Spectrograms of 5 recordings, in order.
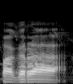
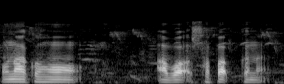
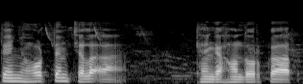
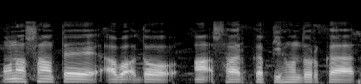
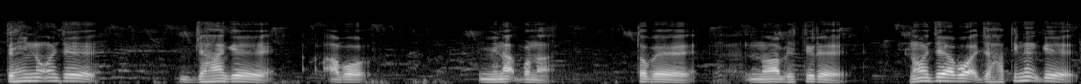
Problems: background sounds at intervals, continuous background conversations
